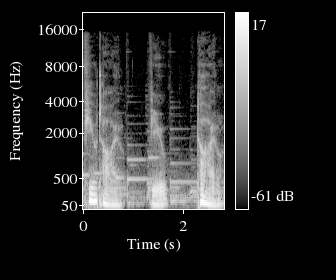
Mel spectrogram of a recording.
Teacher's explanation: In British English, it is said as futile, futile, stress on the first syllable.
